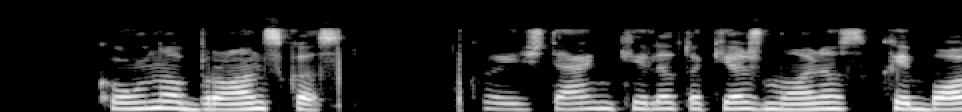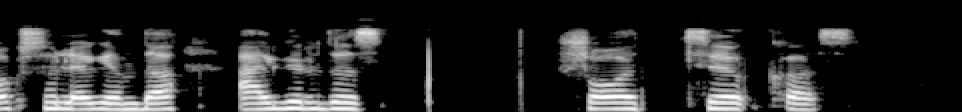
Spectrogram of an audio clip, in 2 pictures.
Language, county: Lithuanian, Kaunas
